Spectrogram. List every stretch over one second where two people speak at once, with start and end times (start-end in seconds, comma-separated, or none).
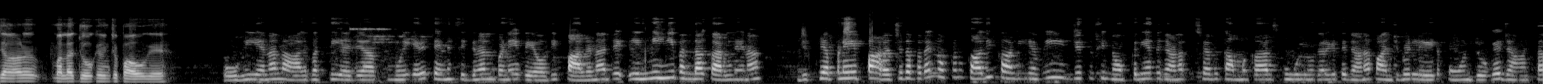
none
